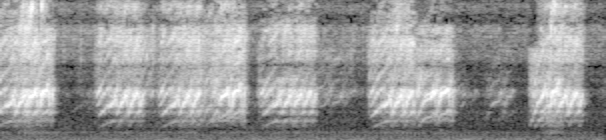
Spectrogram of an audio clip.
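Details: Swiftlet chatter: five or six grating, high chirpy bursts, each lasting a quarter to half a second and separated by short silences.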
